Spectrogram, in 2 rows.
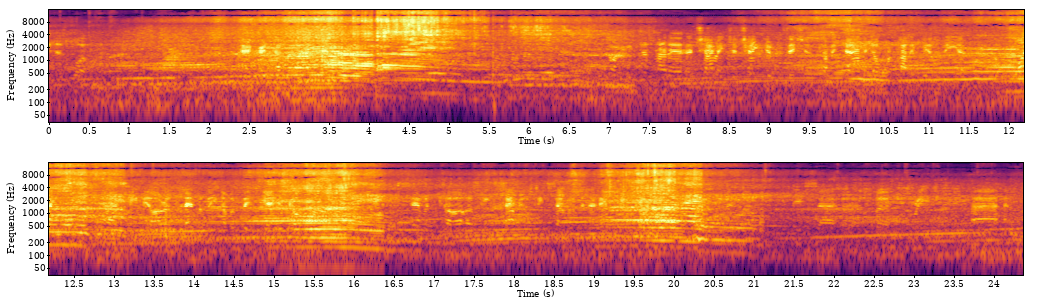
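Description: V8 race cars running past one after another, their engine notes rising and falling as each one accelerates through the bend and goes by, with the sound swelling to a peak several times.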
